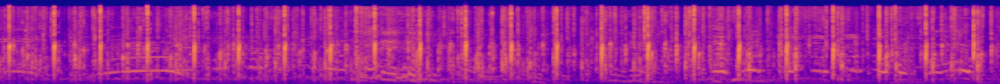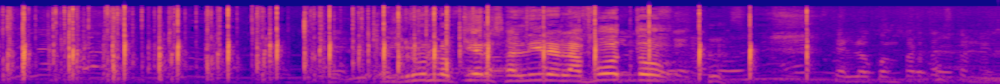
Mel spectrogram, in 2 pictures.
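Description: A group of people clap their hands rapidly outdoors.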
